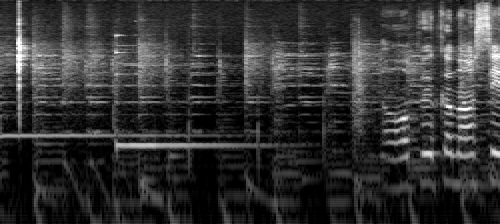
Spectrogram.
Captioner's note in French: Ding Dong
